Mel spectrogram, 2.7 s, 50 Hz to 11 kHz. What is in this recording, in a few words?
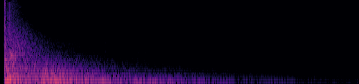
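2 Oz Black Powder Bomb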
